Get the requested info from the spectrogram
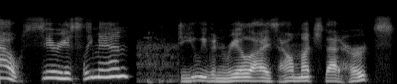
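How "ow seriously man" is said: pained yelp. Acted. Kicked in the groin.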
